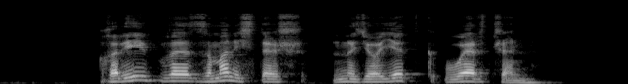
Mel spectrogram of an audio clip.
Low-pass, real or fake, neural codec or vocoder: 10.8 kHz; real; none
